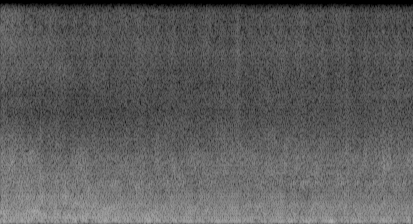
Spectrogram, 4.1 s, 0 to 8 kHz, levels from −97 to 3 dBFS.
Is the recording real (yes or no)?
no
